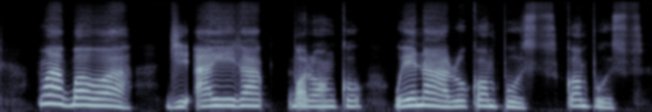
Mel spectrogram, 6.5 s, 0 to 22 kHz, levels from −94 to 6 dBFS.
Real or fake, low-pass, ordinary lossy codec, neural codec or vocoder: fake; none; none; autoencoder, 48 kHz, 32 numbers a frame, DAC-VAE, trained on Japanese speech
